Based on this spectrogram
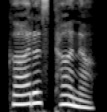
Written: ಕಿರಿಸ್ತಾನ

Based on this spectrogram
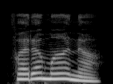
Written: ಫರ್ಮಾನ್

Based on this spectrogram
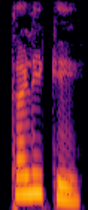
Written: ಧೂಳಿಕ

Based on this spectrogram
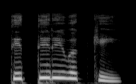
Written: ತಿತ್ತಿರಿವಕ್ಕಿ

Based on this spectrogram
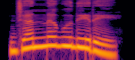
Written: ಜನ್ನಗುದಿರೆ

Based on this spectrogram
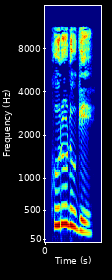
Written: ಕುರುಡುಗೆ

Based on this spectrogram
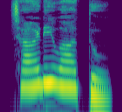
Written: ಚಾಡಿವಾತು

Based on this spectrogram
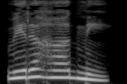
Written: ವಿರಹಾಗ್ನಿ

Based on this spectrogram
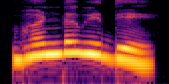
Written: ಭಂಡವಿದ್ಯೆ

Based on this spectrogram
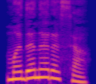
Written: ಮದನರಸ

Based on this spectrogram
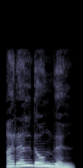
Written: ಅರಲ್ದೊಂಗಲ್

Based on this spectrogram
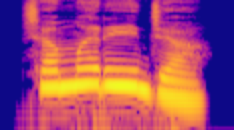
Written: ಚಮರಜ

